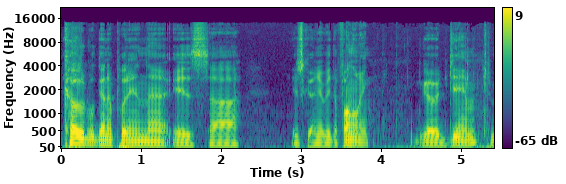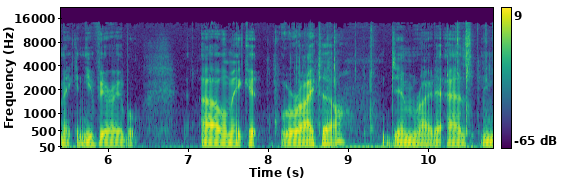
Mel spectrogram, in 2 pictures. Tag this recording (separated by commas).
Speech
